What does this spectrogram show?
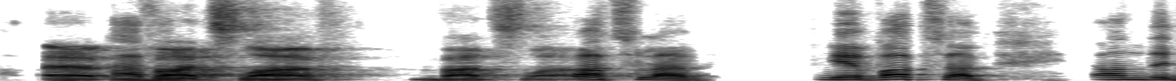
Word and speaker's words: Václav: Was it how do you pronounce his name? Václav. Václav.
